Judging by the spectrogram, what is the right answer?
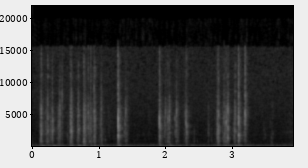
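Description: Keys clatter on a computer keyboard as a password is entered, a quick irregular run of close, crisp taps with short gaps between clusters and a steady low hum beneath.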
